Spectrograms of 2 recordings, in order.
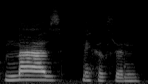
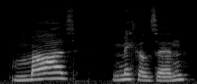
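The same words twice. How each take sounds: First: "Maz" drawn out with short a; short-A pronunciation. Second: "Mars" drawn out with open ah; long-A pronunciation. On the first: Fan comparing name options, "Maz" with short a. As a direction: slowly sound out "Maz", vowel as in jazz. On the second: Fan comparing name options, "Mars" with long ah. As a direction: slowly sound out "Mars", vowel as in father. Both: Shown as a demonstration. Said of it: "excuse me for butchering the name".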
